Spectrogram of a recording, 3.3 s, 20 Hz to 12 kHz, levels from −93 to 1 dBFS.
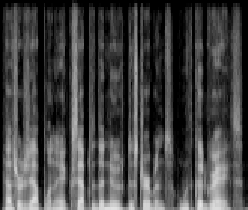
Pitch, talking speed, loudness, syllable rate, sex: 100 Hz, 165 wpm, -20 LUFS, 5.7 syllables/s, male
